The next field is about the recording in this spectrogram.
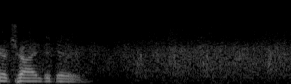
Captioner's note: applause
